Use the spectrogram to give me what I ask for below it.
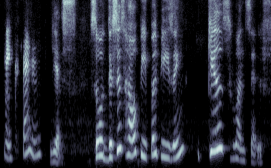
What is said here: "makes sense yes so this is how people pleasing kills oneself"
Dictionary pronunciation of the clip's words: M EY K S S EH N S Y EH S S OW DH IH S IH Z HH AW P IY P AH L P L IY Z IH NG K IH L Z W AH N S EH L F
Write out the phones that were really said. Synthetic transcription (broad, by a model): M EY K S S EH N S Y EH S S OW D IH S IH Z HH AW P IY P AH L P L IY Z IH NG K IH L Z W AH N S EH L F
